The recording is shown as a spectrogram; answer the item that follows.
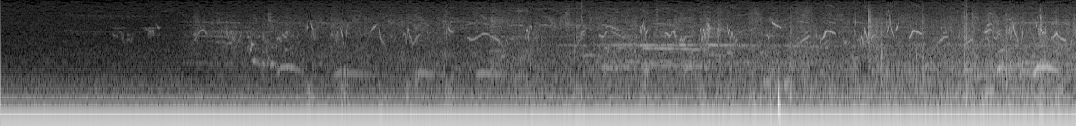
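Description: Many small birds chirping and twittering outdoors, starting a couple of seconds in and growing busier toward the end, over a steady low background rumble. One sharp click about ten seconds in.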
